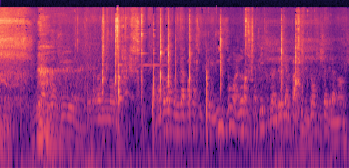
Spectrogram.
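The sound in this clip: Pots, dishes and cutlery clatter at an inn's supper table as a steaming pot is served: many scattered clinks and knocks of metal and crockery, heard under continuous talking voices.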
